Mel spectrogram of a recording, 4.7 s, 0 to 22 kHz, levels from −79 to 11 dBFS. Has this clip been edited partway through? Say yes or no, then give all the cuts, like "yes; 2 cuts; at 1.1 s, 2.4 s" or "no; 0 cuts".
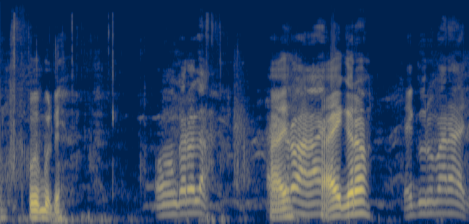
no; 0 cuts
